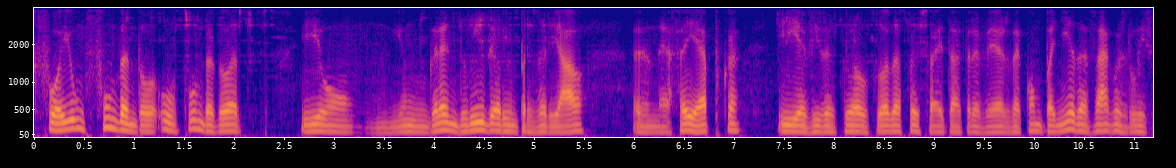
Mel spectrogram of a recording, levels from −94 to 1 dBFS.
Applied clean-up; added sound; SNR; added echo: neural separator model SepFormer WHAM!.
